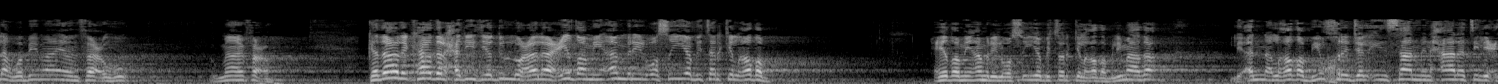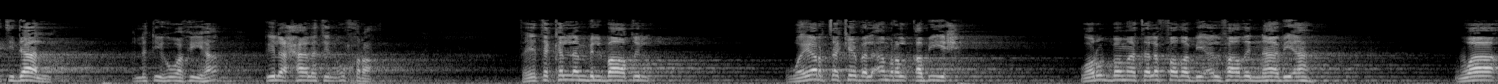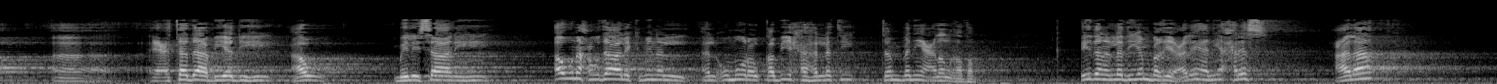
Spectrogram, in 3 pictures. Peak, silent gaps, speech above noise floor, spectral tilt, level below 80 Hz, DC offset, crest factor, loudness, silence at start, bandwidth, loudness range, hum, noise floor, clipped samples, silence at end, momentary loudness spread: -2 dBFS; none; 26 dB; -4 dB/octave; -46 dBFS; under 0.1%; 20 dB; -21 LUFS; 0 s; 8.8 kHz; 5 LU; none; -47 dBFS; under 0.1%; 0.05 s; 21 LU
